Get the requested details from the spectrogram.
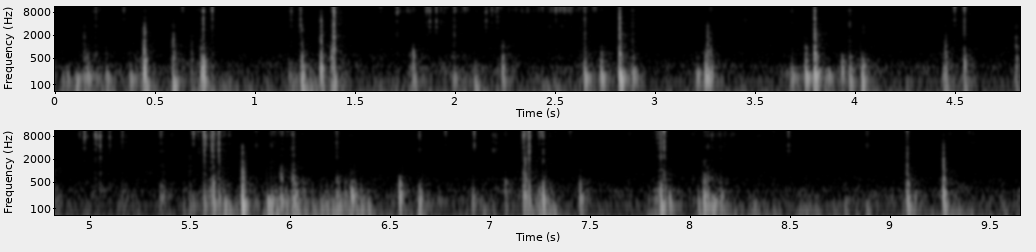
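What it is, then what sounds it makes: Plastic film crinkled around a soap bar. Thumbs and fingertips rub and crinkle the loose plastic film wrapped around a solid pink "Rose" soap bar. The result is a quiet, close run of dense crackles and soft crunches, with brief bright snaps over a low, muffled rustle.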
